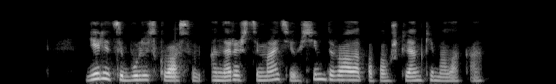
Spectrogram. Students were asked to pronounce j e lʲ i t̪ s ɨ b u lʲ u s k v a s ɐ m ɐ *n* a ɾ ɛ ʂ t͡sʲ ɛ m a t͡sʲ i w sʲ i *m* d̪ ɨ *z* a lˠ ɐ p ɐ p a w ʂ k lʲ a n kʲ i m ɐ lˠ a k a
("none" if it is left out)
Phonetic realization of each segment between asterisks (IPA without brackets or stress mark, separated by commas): n, m, v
